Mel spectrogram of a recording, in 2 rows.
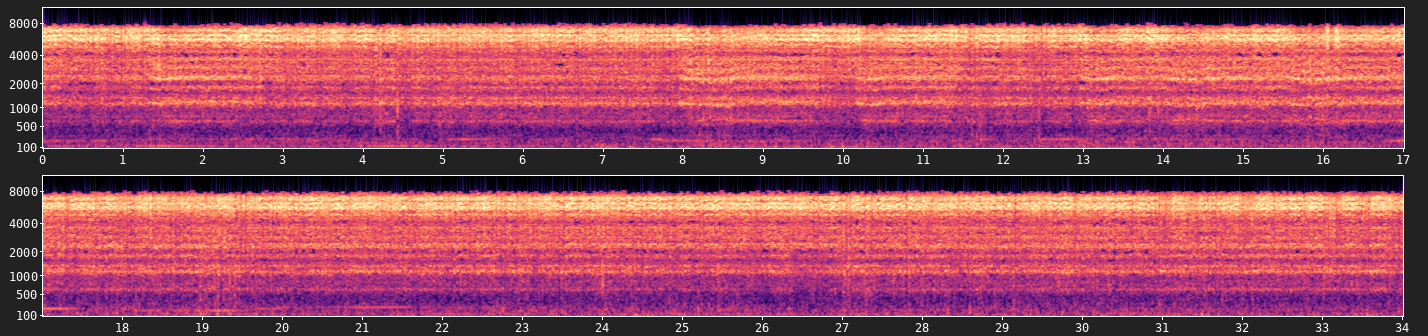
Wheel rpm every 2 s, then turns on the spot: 160, 160, 160, 160, 160, 160, 160, 160, 170, 160, 160, 160, 160, 160, 160, 160, 160.
none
